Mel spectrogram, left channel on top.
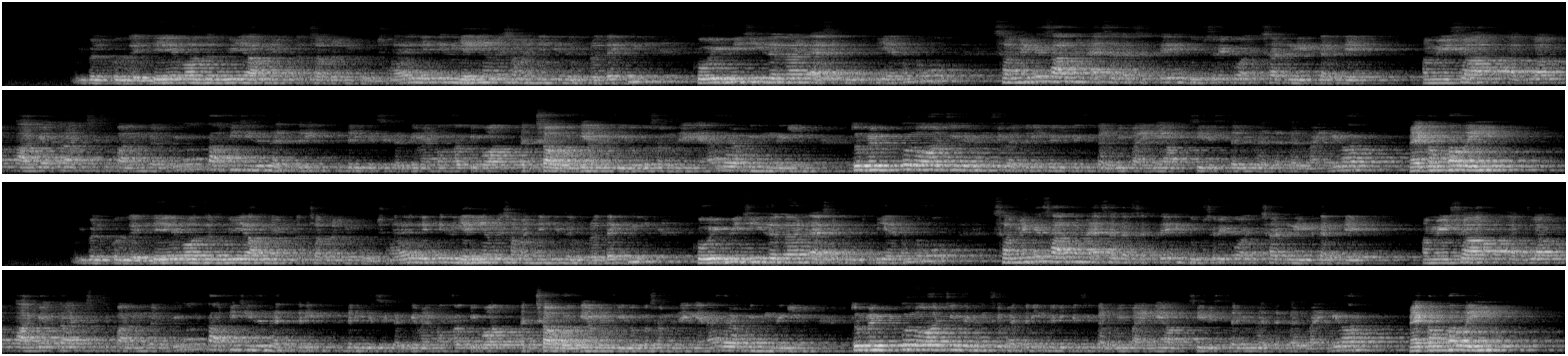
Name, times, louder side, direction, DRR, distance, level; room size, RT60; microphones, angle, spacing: voice 1, 0.7-6.7 6.9-9.4 9.9-13.6 14.2-29.2 29.7-30.5, right 1 dB, 20° right, -6 dB, 0.8 m, -23 dB
8.0 x 4.0 x 5.9 m, 2.4 s
head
